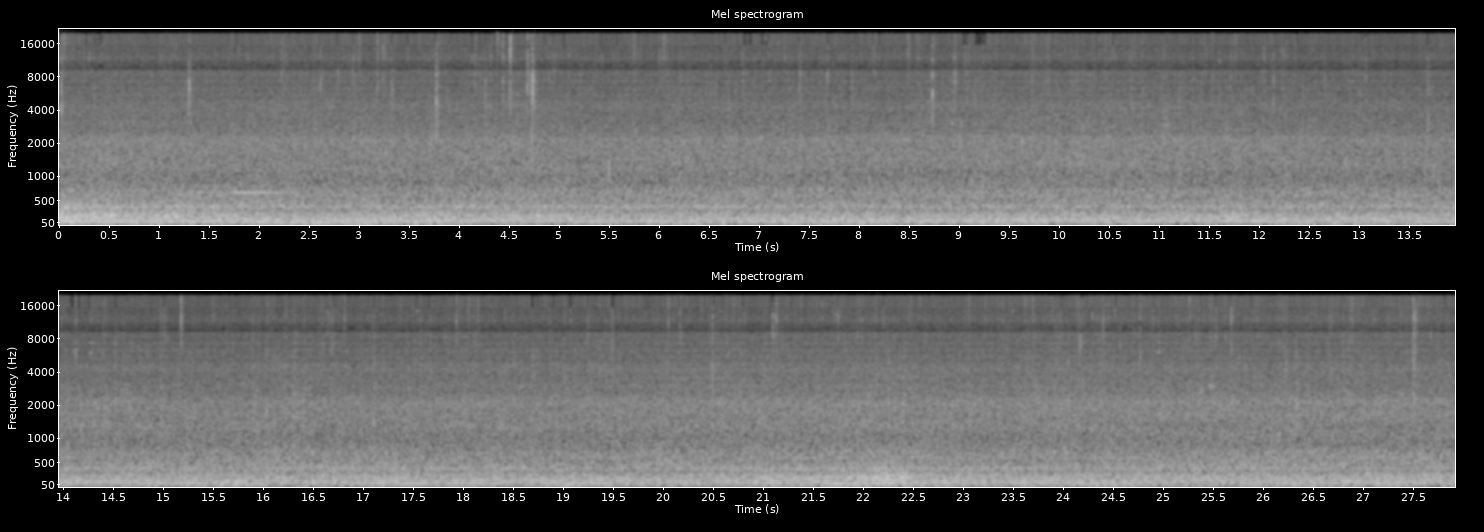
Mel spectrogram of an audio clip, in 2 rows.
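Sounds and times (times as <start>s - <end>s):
raindrops ticking close by: 0.0s - 27.9s
steady rain: 0.0s - 27.9s.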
